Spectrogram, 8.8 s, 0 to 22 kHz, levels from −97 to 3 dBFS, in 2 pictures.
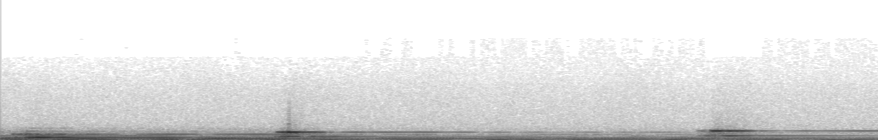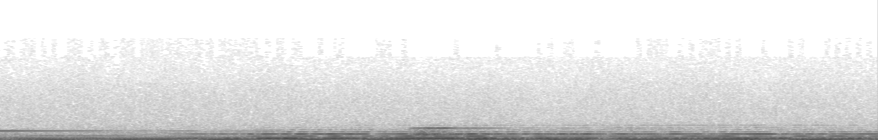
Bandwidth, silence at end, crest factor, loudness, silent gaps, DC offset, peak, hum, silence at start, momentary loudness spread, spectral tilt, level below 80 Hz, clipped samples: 9.4 kHz; 0 s; 20 dB; -33 LUFS; none; under 0.1%; -12 dBFS; none; 0 s; 12 LU; -9 dB/octave; -48 dBFS; under 0.1%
